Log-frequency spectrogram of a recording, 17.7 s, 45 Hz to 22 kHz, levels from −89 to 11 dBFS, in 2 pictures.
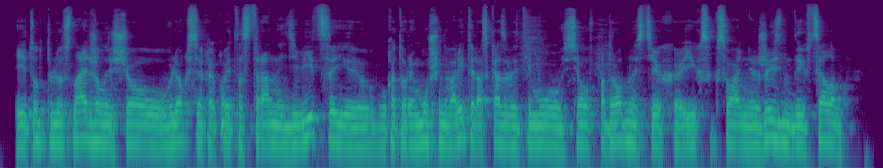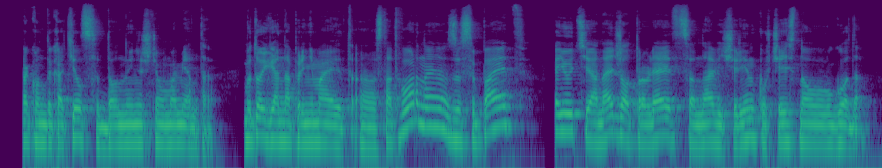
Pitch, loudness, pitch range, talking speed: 115 Hz, -30 LUFS, 110-125 Hz, 170 wpm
